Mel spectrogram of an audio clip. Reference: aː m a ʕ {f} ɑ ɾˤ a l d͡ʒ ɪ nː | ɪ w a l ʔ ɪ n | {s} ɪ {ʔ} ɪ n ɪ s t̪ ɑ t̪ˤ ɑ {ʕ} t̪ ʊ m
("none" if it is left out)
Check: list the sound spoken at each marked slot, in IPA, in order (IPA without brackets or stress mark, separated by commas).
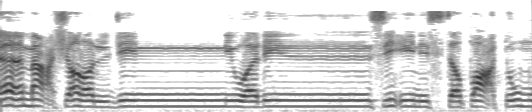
ʃ, s, ʔ, ʕ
